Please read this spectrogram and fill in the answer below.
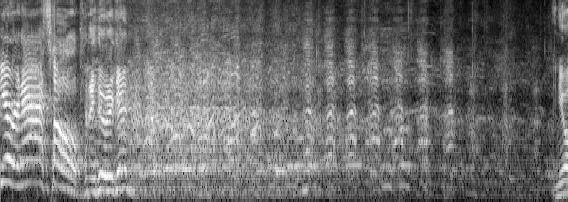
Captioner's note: audience laughs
